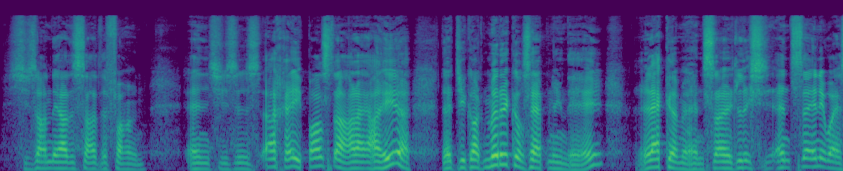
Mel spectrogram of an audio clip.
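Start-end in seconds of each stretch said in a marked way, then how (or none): 2.7-7.0 playful imitation of an Afrikaans lady's accent. Afrikaans lady phoning the pastor about miracles, Afrikaans accent. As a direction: put on a thick Afrikaans accent. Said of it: "I love that accent".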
